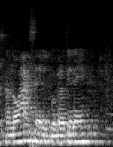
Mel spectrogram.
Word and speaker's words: Axl: Entonces uno le decía Axel, no, el profesor no es Axel, es Axel, o sea, Ax y la L, Axel, o sea, no Axel, porque no tiene.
